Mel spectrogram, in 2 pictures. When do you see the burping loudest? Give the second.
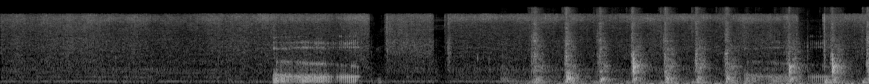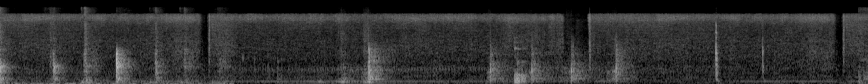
3 s.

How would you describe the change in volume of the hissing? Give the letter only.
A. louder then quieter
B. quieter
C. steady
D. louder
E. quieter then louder
C.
